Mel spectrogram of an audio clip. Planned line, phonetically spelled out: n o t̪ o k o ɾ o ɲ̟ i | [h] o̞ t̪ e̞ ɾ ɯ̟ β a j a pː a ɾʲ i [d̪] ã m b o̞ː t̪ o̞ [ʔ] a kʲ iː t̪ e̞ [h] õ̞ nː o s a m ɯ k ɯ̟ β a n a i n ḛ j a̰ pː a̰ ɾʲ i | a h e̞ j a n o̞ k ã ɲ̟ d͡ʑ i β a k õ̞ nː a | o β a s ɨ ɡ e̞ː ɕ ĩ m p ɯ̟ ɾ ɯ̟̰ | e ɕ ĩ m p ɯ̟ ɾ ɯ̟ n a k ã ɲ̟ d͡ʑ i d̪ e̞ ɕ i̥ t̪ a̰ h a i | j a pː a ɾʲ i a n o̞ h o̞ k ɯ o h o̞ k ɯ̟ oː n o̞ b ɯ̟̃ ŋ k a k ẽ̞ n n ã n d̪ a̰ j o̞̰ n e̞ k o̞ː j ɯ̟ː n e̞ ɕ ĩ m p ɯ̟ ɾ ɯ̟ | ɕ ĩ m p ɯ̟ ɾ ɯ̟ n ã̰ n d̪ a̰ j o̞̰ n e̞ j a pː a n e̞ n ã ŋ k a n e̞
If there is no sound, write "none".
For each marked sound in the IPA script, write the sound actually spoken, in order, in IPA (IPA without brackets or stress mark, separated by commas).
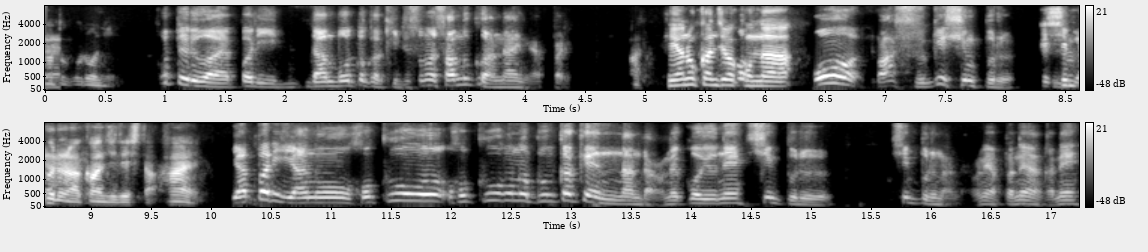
h, d̪, k, s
